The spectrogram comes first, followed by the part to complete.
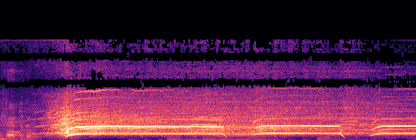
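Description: High-pitched screaming from audience members: three long held shrieks, each rising at the start and dropping away at the end, over music with a regular beat.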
